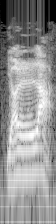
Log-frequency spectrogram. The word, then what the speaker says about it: 연락: Okay, what happens is, as we've seen, you put an N up next to a dil at some point, the nian up next to a dil, and what happens? It ends up being pronounced just as a double L.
